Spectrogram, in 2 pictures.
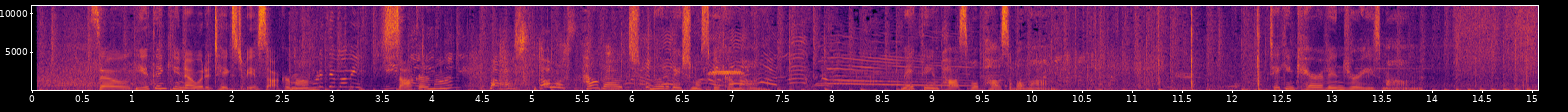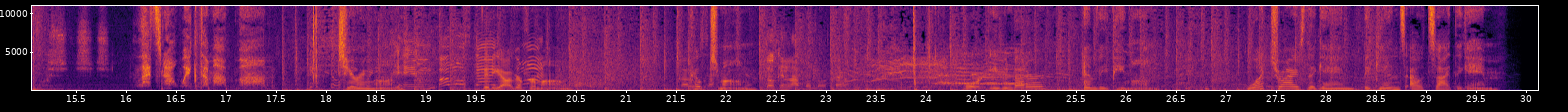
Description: From witty and wry to warm and compassionate, I've got you.
Ford Commercial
